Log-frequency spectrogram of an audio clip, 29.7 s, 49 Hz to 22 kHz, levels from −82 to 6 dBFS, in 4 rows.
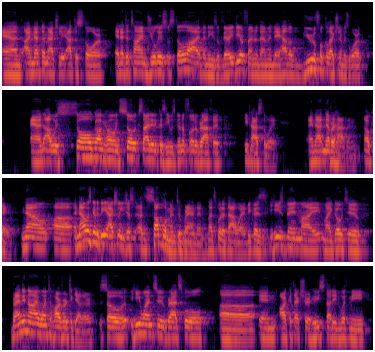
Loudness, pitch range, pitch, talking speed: -27 LUFS, 120-140 Hz, 130 Hz, 205 wpm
